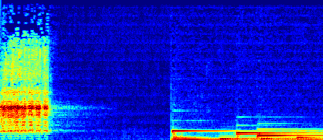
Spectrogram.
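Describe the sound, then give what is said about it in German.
Two sheep bleats: a short, bright, nasal one first, then after a pause of silence a longer, wavering bleat with a rising pitch. Both are clear, with no talking. “Er gibt seine Suche nicht auf, bis er das Schaf gefunden hat. Hört er es irgendwo blöken?”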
